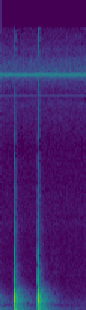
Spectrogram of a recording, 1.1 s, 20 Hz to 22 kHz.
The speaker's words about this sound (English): Like that was it. On my door. 3 fast knocking.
